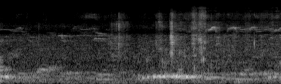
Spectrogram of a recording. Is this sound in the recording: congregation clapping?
no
